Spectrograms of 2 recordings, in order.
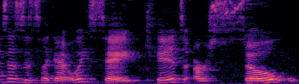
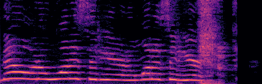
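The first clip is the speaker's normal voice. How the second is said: put-on very high, loud, shrieking little-kid scream; 5 dB louder than usual. Acting out a child tied to a park bench: imitating a screaming child. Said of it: "the child's screaming and saying".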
